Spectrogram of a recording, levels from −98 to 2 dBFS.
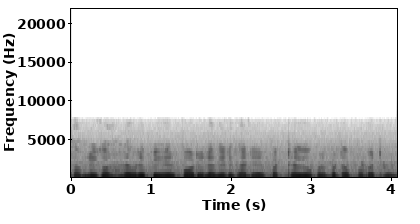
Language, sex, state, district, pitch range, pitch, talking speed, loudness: Hindi, male, Madhya Pradesh, Katni, 110-120 Hz, 115 Hz, 160 wpm, -15 LUFS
